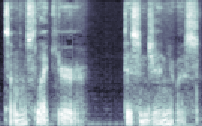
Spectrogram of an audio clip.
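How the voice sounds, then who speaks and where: A man hosting a livestream debate, speaking slowly in a dry, sardonic manner, often dropping to a near whisper. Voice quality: very low gravelly vocal fry. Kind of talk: livestream chat.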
